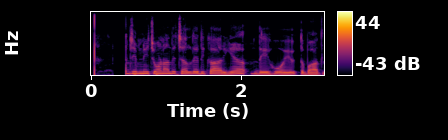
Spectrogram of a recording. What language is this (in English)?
Punjabi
